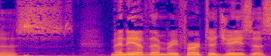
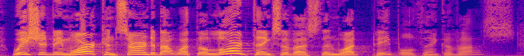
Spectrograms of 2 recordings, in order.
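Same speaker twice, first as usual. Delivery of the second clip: fervent exhortation; 8 semitones higher, 6 dB louder than usual. Acted. Rising exhortation.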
